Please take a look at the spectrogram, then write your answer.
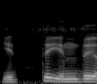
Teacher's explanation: இட்டு இன் அப்படிங்கிறது நாவின் நுனி அன்னத்தின் நுனி இத்து இந்து அப்படிங்கிறது வந்து நாவின் நுனி மேல்வாய் பல்லின் அடி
